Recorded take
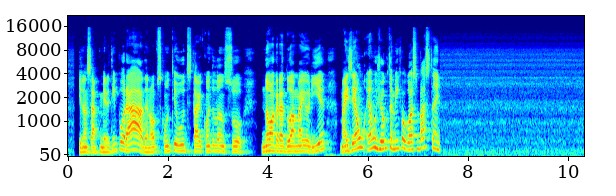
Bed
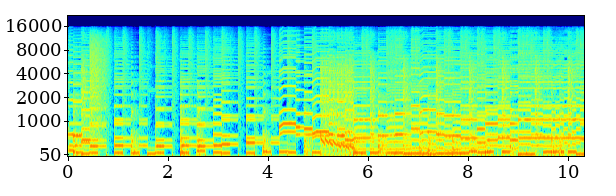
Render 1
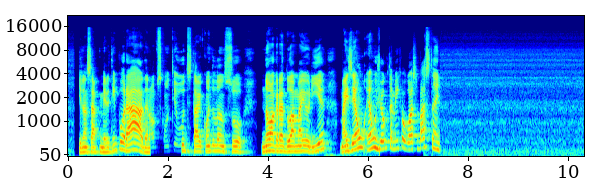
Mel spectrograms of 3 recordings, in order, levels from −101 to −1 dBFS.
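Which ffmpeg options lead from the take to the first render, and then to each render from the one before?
-filter_complex "[0:a]asettb=1/sr,asplit=3[a][b][c];[a]atrim=end=1.644[d];[b]atrim=start=1.64:end=2.28,asetpts=PTS-STARTPTS,afade=t=in:d=0.004:c=qsin,afade=t=out:st=0.636:d=0.004:c=qsin,highpass=1.5k[e];[c]atrim=start=2.276[f];[d][e]acrossfade=d=0.004:c1=hsin:c2=qsin[g];[g][f]acrossfade=d=0.004:c1=qsin:c2=hsin,asettb=1/sr,asplit=3[h][i][j];[h]atrim=end=6.234[k];[i]atrim=start=6.23:end=7.12,asetpts=PTS-STARTPTS,afade=t=in:d=0.004:c=qsin,afade=t=out:st=0.886:d=0.004:c=qsin,highpass=430,lowpass=3.4k[l];[j]atrim=start=7.116[m];[k][l]acrossfade=d=0.004:c1=hsin:c2=qsin[n];[n][m]acrossfade=d=0.004:c1=qsin:c2=hsin"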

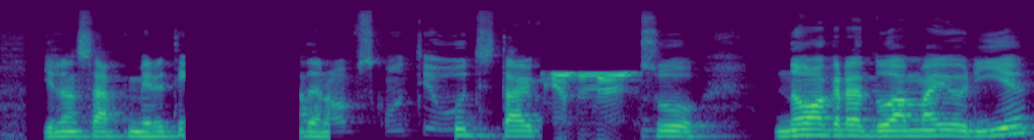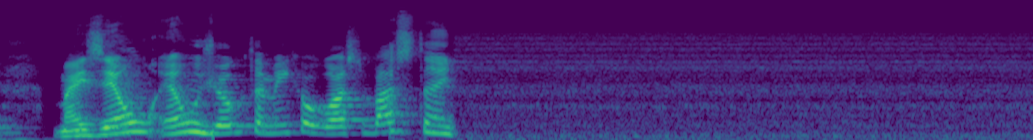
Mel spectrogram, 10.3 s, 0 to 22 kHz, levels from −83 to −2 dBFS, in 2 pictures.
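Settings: -filter_complex "[0:a]asettb=1/sr,asplit=3[a][b][c];[a]atrim=end=2.704[d];[b]atrim=start=2.7:end=3.21,asetpts=PTS-STARTPTS,afade=t=in:d=0.004:c=qsin,afade=t=out:st=0.506:d=0.004:c=qsin,lowpass=f=2.3k:t=q:w=0.5098,lowpass=f=2.3k:t=q:w=0.6013,lowpass=f=2.3k:t=q:w=0.9,lowpass=f=2.3k:t=q:w=2.563,afreqshift=-2700[e];[c]atrim=start=3.206[f];[d][e]acrossfade=d=0.004:c1=hsin:c2=qsin[g];[g][f]acrossfade=d=0.004:c1=qsin:c2=hsin,asplit=3[h][i][j];[h]afade=t=out:st=5.09:d=0.02[k];[i]aemphasis=mode=reproduction:type=75fm,afade=t=in:st=5.09:d=0.02,afade=t=out:st=5.59:d=0.02[l];[j]afade=t=in:st=5.59:d=0.02[m];[k][l][m]amix=inputs=3:normalize=0,asplit=3[n][o][p];[n]atrim=end=0.92,asetpts=PTS-STARTPTS,afade=t=out:st=0.916:d=0.004:c=hsin[q];[o]atrim=start=0.92:end=1.5,asetpts=PTS-STARTPTS,volume=0[r];[p]atrim=start=1.5,asetpts=PTS-STARTPTS,afade=t=in:d=0.004:c=hsin[s];[q][r][s]concat=n=3:v=0:a=1"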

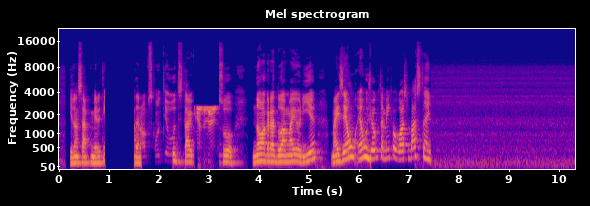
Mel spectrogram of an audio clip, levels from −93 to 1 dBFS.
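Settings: -af "highpass=51,lowshelf=f=230:g=6.5"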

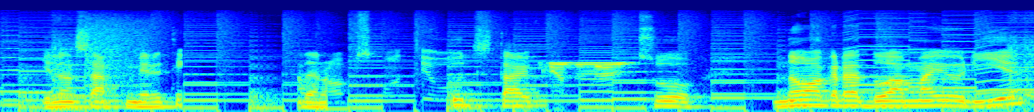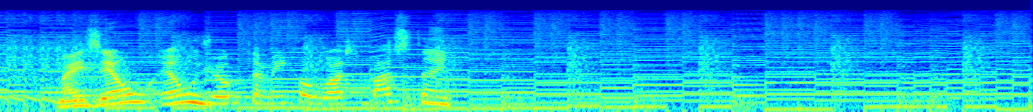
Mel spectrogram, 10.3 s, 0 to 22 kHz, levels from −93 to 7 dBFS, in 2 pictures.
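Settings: -filter_complex "[1:a]volume=-12dB[a];[0:a][a]amix=inputs=2:normalize=0"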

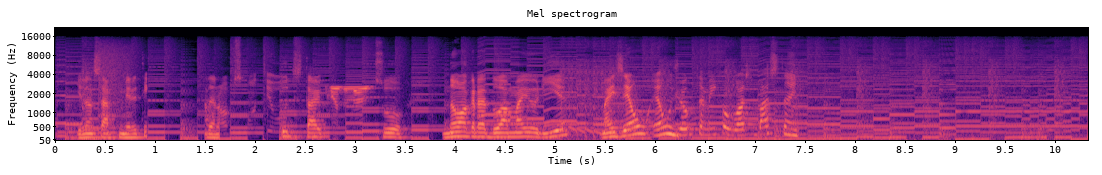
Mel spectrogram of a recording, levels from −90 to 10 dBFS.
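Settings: -af "volume=7.5dB"

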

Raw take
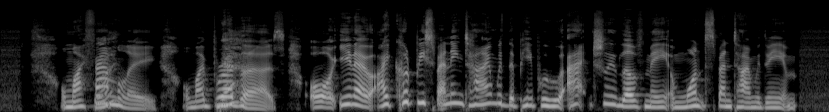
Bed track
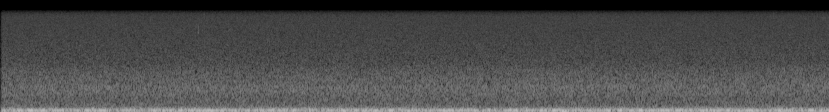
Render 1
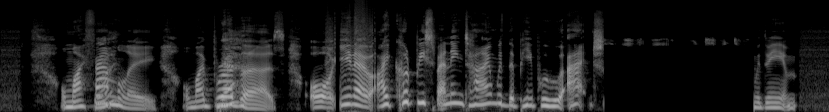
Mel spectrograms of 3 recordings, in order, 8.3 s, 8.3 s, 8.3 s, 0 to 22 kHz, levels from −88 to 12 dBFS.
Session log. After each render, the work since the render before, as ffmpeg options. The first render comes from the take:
-filter_complex "[0:a]asplit=3[a][b][c];[a]afade=t=out:st=3.24:d=0.02[d];[b]aeval=exprs='sgn(val(0))*max(abs(val(0))-0.0119,0)':c=same,afade=t=in:st=3.24:d=0.02,afade=t=out:st=3.75:d=0.02[e];[c]afade=t=in:st=3.75:d=0.02[f];[d][e][f]amix=inputs=3:normalize=0,asettb=1/sr,asplit=3[g][h][i];[g]atrim=end=6.034[j];[h]atrim=start=6.03:end=7.54,asetpts=PTS-STARTPTS,afade=t=in:d=0.004:c=qsin,afade=t=out:st=1.506:d=0.004:c=qsin,asuperpass=centerf=4700:order=12:qfactor=5.7[k];[i]atrim=start=7.536[l];[j][k]acrossfade=d=0.004:c1=hsin:c2=qsin[m];[m][l]acrossfade=d=0.004:c1=qsin:c2=hsin"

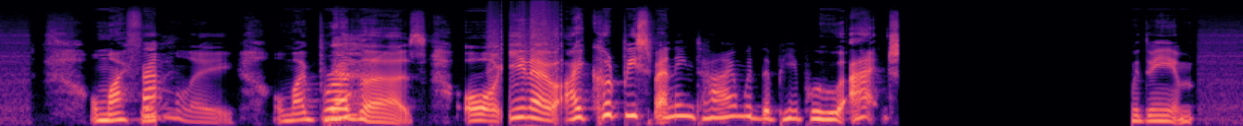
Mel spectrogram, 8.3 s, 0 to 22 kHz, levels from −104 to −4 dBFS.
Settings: -filter_complex "[0:a]asettb=1/sr,asplit=3[a][b][c];[a]atrim=end=4.464[d];[b]atrim=start=4.46:end=5.47,asetpts=PTS-STARTPTS,afade=t=in:d=0.004:c=qsin,afade=t=out:st=1.006:d=0.004:c=qsin,lowpass=1.2k[e];[c]atrim=start=5.466[f];[d][e]acrossfade=d=0.004:c1=hsin:c2=qsin[g];[g][f]acrossfade=d=0.004:c1=qsin:c2=hsin,asplit=4[h][i][j][k];[h]atrim=end=1.04,asetpts=PTS-STARTPTS,afade=t=out:st=1.036:d=0.004:c=hsin:silence=0.0944061[l];[i]atrim=start=1.04:end=5.99,asetpts=PTS-STARTPTS,afade=t=in:d=1.03:silence=0.0944061,afade=t=out:st=4.946:d=0.004:c=hsin[m];[j]atrim=start=5.99:end=7.55,asetpts=PTS-STARTPTS,volume=0[n];[k]atrim=start=7.55,asetpts=PTS-STARTPTS,afade=t=in:d=0.004:c=hsin[o];[l][m][n][o]concat=n=4:v=0:a=1"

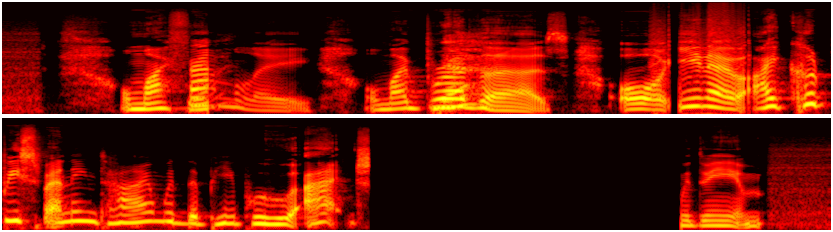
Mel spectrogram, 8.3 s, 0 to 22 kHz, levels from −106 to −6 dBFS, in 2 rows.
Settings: -af "volume=-8.5dB"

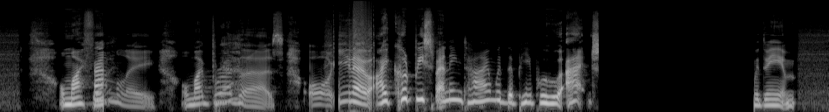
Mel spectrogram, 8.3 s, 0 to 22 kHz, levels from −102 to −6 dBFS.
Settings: -filter_complex "[0:a]asettb=1/sr,asplit=3[a][b][c];[a]atrim=end=2.004[d];[b]atrim=start=2:end=3.5,asetpts=PTS-STARTPTS,afade=t=in:d=0.004:c=qsin,afade=t=out:st=1.496:d=0.004:c=qsin,acompressor=threshold=-42dB:ratio=5:attack=3.2:release=140:knee=1:detection=peak[e];[c]atrim=start=3.496[f];[d][e]acrossfade=d=0.004:c1=hsin:c2=qsin[g];[g][f]acrossfade=d=0.004:c1=qsin:c2=hsin"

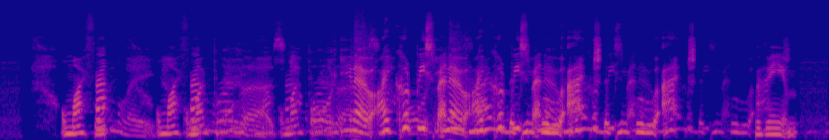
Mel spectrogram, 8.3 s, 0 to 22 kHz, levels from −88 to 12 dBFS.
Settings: -filter_complex "[0:a]asplit=2[a][b];[b]adelay=17,volume=-9dB[c];[a][c]amix=inputs=2:normalize=0,aecho=1:1:946|1892|2838:0.668|0.154|0.0354"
